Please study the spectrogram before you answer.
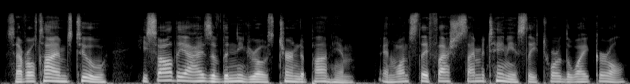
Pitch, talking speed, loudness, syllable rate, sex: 130 Hz, 210 wpm, -19 LUFS, 6.2 syllables/s, male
